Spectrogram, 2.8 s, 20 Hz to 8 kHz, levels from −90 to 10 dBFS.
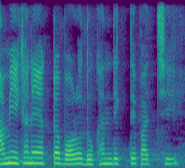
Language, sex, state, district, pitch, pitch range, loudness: Bengali, female, West Bengal, Alipurduar, 240 Hz, 225-255 Hz, -14 LUFS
